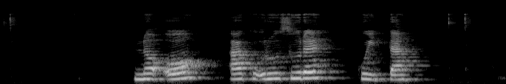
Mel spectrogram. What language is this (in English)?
Huarijio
